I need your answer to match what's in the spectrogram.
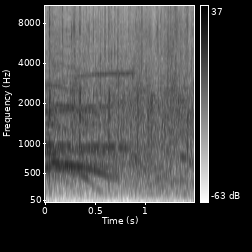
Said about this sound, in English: so another round of applause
